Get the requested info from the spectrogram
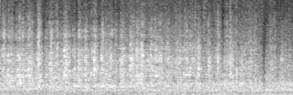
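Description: Tank engine running, a steady noisy drone over a low hum.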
